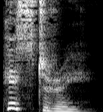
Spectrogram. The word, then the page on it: history: British English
